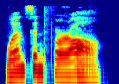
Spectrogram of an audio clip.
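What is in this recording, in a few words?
"once and for all", English, British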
